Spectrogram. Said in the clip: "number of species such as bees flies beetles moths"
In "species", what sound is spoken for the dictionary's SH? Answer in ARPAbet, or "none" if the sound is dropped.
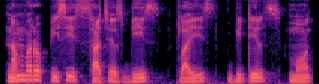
S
